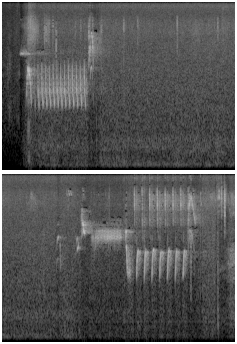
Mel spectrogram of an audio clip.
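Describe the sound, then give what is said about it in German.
A nightingale sings two separate phrases of fast, repeated high notes, with a quiet stretch of faint background between them; the song is fairly soft overall. “Ja, früher habe ich immer gesagt, dass die Nachtigall nicht so einen besonderen Gesang hat im Vergleich zu, aber wenn ich ehrlich bin, also welcher Vogel ist schon vergleichbar mit einem anderen Vogel?”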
